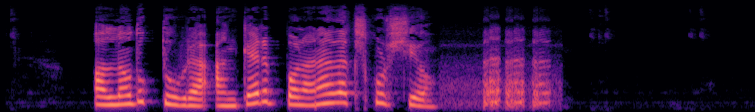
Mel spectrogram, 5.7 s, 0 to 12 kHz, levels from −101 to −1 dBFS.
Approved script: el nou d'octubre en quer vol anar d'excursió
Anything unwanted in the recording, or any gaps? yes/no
yes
